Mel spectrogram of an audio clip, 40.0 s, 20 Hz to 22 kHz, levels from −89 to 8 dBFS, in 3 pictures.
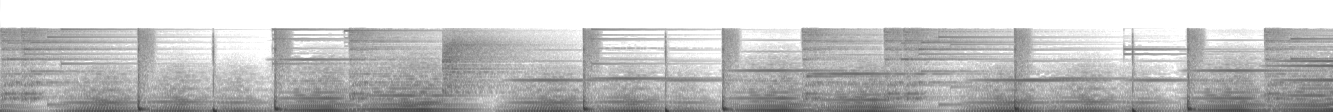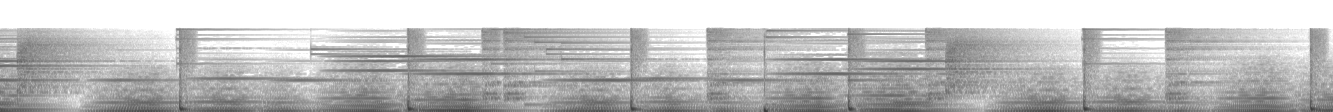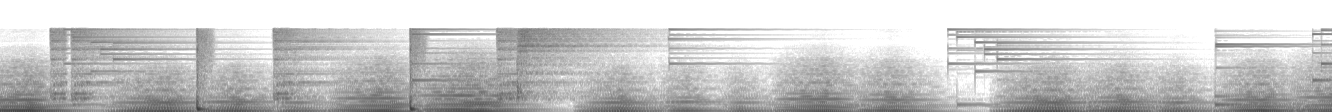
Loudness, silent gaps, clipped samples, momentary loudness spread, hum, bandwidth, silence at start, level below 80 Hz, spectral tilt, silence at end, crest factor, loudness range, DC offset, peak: -29 LUFS; none; under 0.1%; 10 LU; none; 8 kHz; 0 s; -32 dBFS; -4.5 dB/octave; 0 s; 18 dB; 6 LU; under 0.1%; -10 dBFS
